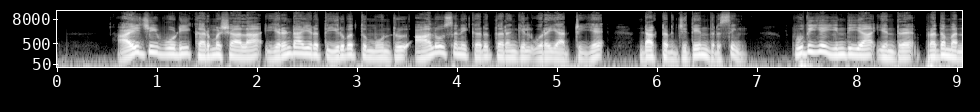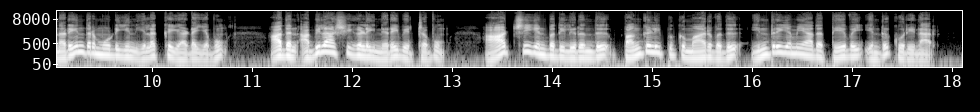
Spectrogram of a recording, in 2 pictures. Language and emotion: Tamil, neutral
